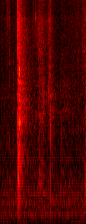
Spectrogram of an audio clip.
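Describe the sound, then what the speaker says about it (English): A single quick riffle of cards being shuffled, followed by a few faint soft taps in a quiet room. "give the cards a shuffle"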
